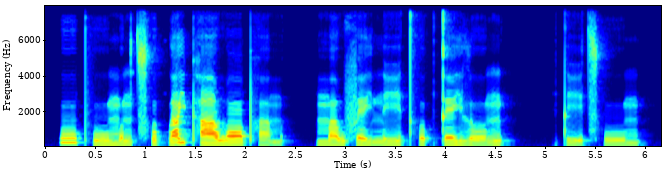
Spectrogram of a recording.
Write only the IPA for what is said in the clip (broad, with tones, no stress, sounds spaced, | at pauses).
uː˥ pʰ uː˨˧ m ʊ˨ ŋ t͡sʰ ʊ˧ k̚ l ɐ˥ j pʰ aː˥ w ɔː˥ pʰ ɐ˨˩ m | m ɐ˨˥ w f e˨ j n̪ iː˨˥ t̪ʰ ʊ˨ k̚ t̪ e˧ j l ʊ˨˥ ŋ | t̪ iː˨˩ t͡sʰ uː˨ m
